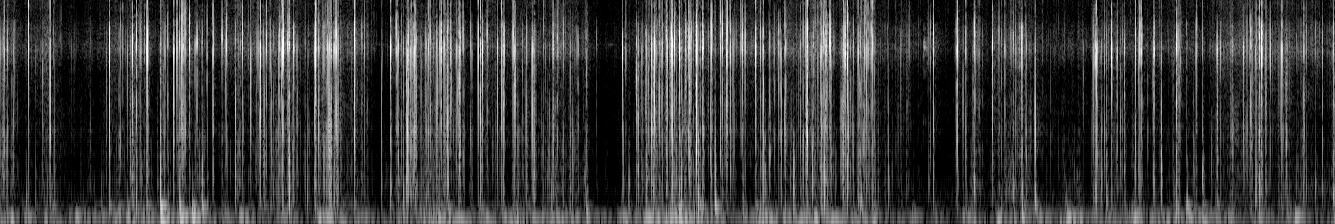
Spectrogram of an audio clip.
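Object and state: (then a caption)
Foil-faced foam insulation sheet. A silver foil-faced foam insulation sheet is bent over a microphone while long pink nails scratch and tap its crinkled foil surface. Dense, bright crackling and crinkling mix with quick, sharp taps over a steady low rumble, with brief quieter gaps between bursts.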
